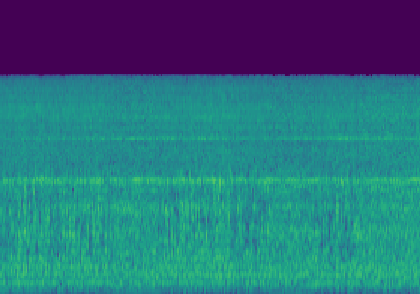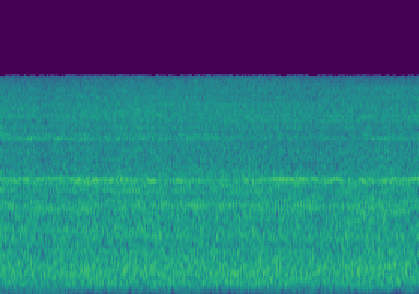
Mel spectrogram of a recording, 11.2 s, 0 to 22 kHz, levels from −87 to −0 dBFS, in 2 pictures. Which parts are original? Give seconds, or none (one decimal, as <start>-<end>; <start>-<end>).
1.5-2.1; 3.6-4.2; 4.8-11.2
